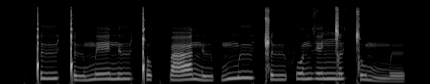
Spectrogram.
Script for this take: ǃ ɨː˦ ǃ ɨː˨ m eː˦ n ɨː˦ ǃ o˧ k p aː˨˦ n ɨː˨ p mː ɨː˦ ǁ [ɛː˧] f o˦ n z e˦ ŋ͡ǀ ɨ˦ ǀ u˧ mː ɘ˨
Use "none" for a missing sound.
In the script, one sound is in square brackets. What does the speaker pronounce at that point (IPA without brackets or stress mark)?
ɨː˧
